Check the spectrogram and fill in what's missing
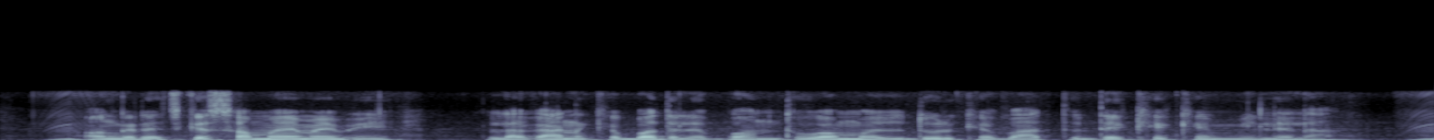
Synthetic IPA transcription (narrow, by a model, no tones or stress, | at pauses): əŋɡɾed͡ʒkesəməjmebʱi | ləɡankebəd̪lebənd̪ʱuaməd͡ʒd̪uɾkebat̪d̪ekʰekemilela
